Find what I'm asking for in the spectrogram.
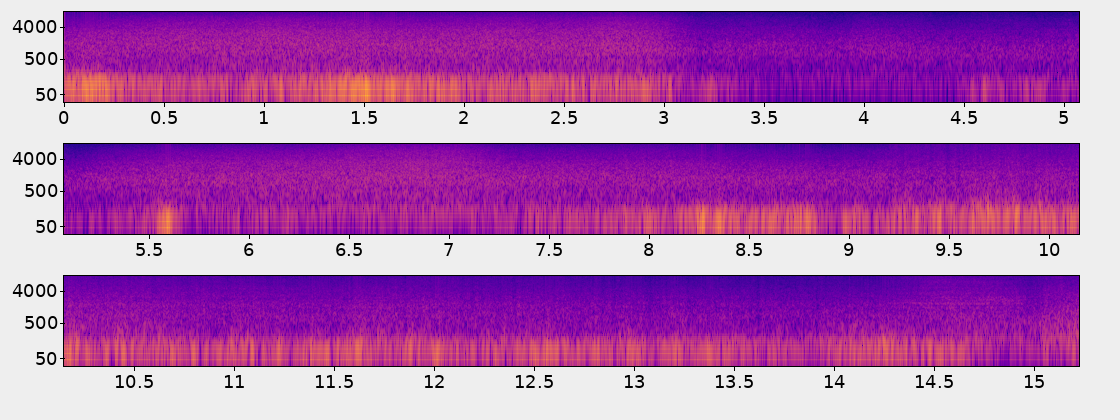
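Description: Gusting wind on an Arizona hillside during an elk hunt, roaring across the microphone in loud, uneven bursts with a brief lull early on, then steady buffeting to the end.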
